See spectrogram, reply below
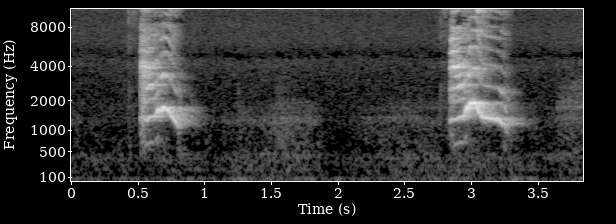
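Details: Lutino cockatiel, a pet bird indoors, playing freely on an upstairs bed while vocalising: two short, harsh, rising-then-falling squawks about two and a half seconds apart, with quiet room tone between.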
